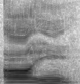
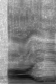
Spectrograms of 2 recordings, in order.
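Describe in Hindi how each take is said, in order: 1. आख़िरी स्वर नाक से गूंजता है। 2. आख़िरी स्वर सादा है, अनुनासिक नहीं। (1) "यहाँ पे आई" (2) "आई नहीं"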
